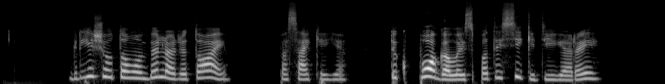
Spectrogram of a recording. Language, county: Lithuanian, Utena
